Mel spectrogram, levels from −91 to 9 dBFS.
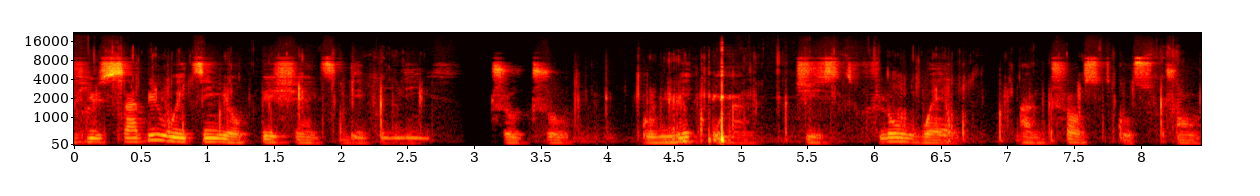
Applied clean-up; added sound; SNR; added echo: neural mask model RNNoise.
